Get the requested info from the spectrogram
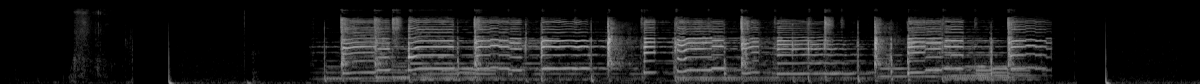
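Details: Upbeat instrumental music with bright horn-like tones plays after a few scattered clicks, then stops abruptly before a quiet end.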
